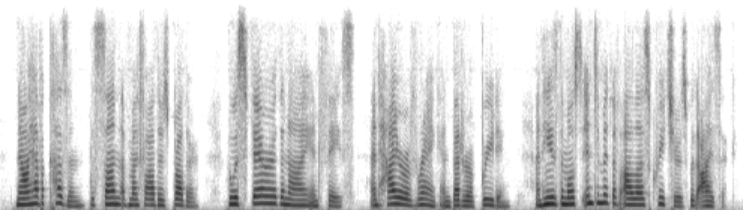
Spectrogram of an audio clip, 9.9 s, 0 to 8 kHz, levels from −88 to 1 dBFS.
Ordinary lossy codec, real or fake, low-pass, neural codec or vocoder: Opus, 16 kbps; real; 7.2 kHz; none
